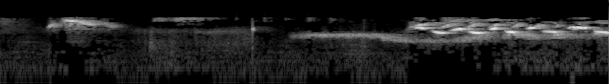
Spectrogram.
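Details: White-rumped shama with a few scattered high whistles and a soft sustained tone, breaking into a fast, dense burst of varied chirping and whistled notes.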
